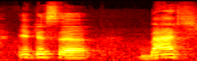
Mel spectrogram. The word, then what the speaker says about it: Bach: And see regarding the pronunciation it is a bash b a c h uh in the in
